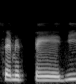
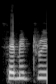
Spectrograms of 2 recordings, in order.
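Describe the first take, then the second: First: Every syllable is said fully, giving semitheri. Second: The middle vowels are dropped, giving semitree. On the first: The speaker calls it wrong. "സെമിത്തേരി എന്ന് പഠിച്ച എളുപ്പത്തിന് വേണ്ടി" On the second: The speaker calls it right. "സെമിട്രി എന്നുള്ളത് നമ്മൾ എങ്ങനെ പഠിച്ച?"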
